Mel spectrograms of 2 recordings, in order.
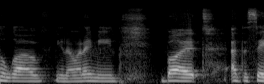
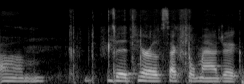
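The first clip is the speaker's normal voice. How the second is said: usual speaking voice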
